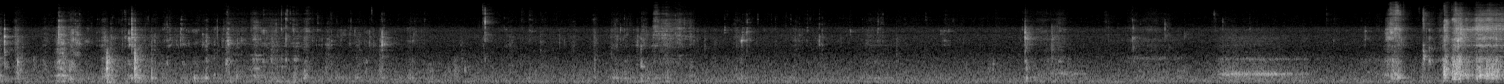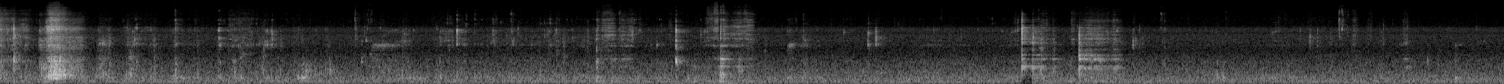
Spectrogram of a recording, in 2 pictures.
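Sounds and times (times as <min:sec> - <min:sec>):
cutlery clinking on dishes: 0:25.2 - 0:26.3.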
